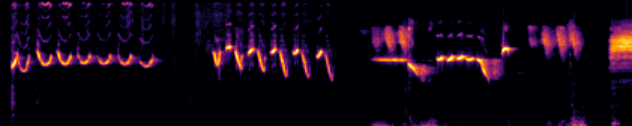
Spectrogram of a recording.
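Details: Common iora song in a chattering style: quick runs of rising whistled notes repeated several times a second, then a set of downslurred whistles and longer, level, varied whistles with brief clicks between phrases.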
